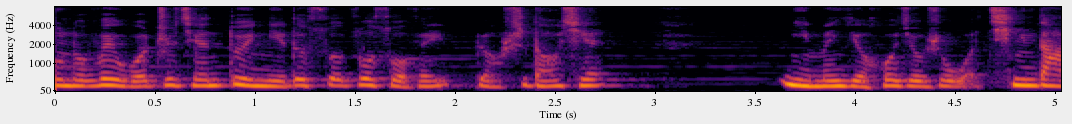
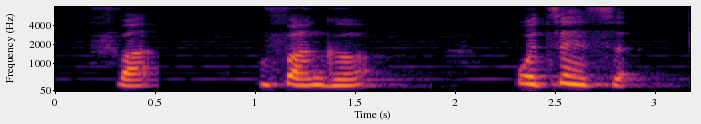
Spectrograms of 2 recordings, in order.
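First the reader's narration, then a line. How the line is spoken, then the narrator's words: Choked, tearful voice. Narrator (Chinese): 他声音哽咽的对莫凡说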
